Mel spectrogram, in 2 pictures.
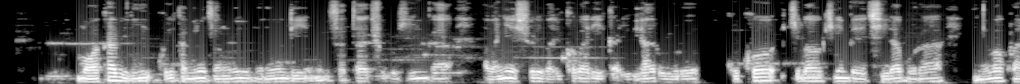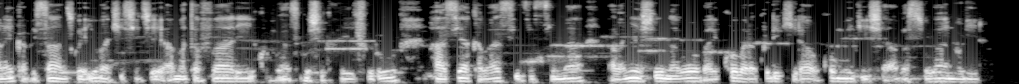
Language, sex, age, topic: Rundi, male, 25-35, education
